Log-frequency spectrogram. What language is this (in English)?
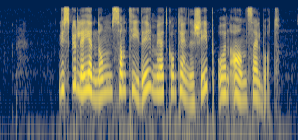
Norwegian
